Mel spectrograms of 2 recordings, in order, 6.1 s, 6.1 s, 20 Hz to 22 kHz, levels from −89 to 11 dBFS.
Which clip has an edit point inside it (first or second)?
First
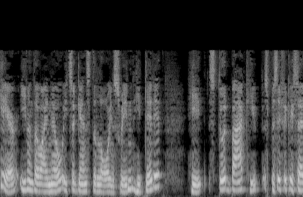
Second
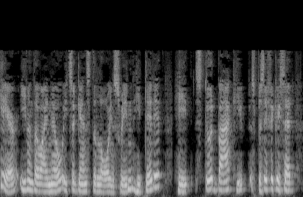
second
